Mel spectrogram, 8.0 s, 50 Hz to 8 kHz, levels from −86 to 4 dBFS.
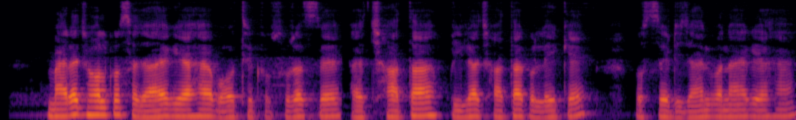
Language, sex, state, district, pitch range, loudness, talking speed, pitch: Hindi, male, Bihar, Sitamarhi, 105-120 Hz, -31 LUFS, 160 wpm, 115 Hz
